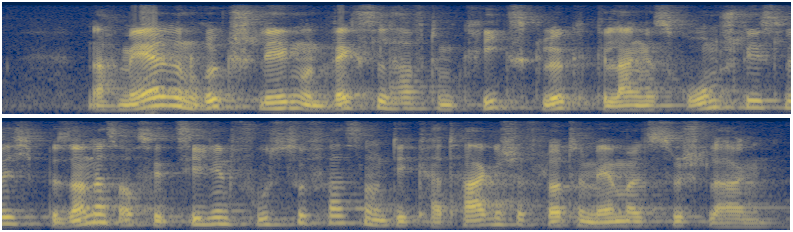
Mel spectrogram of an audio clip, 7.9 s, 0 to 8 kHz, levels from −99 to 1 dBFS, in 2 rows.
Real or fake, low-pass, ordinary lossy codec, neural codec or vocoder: real; 7.2 kHz; none; none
